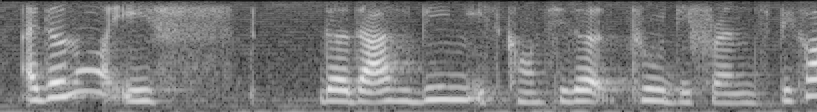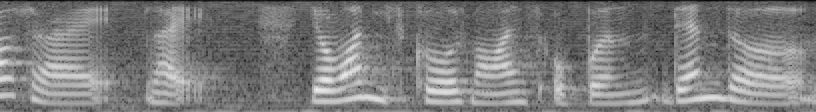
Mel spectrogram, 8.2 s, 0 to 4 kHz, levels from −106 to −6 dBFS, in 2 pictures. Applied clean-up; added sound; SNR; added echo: none; none; none; none.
